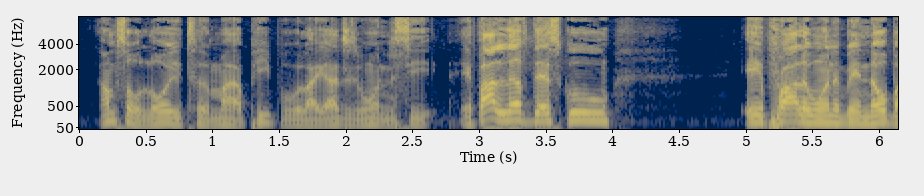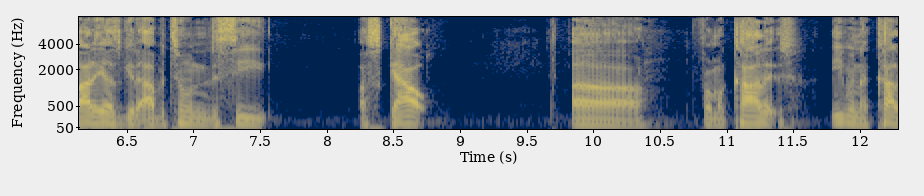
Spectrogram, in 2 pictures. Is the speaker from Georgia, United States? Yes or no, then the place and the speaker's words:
yes; Toonsboro, Georgia, United States; So like my neighborhood where I grew up in Toonsboro, like you only stayed in your city.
